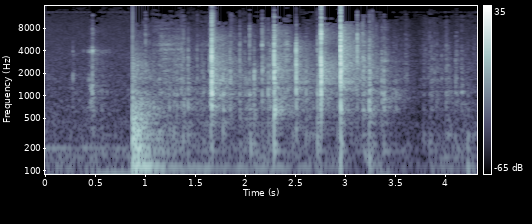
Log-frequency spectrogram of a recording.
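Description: Kitchen handling noises: a knock on the counter about a second in, then a quick run of sharp clicks and clacks as a syrup bottle is capped and put down and a plastic fruit punnet is handled.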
